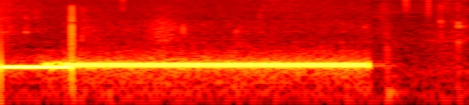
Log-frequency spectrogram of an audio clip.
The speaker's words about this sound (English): So let's give this phone a call, and we'll get Jack here.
